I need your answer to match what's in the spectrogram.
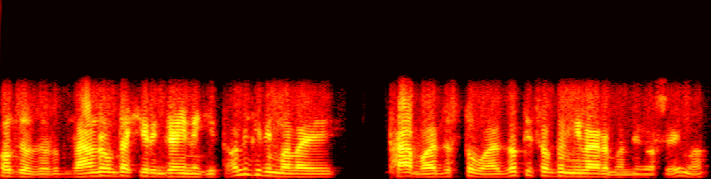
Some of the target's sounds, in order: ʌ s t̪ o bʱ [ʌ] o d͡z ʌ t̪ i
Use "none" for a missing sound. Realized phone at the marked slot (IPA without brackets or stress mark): ʌ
